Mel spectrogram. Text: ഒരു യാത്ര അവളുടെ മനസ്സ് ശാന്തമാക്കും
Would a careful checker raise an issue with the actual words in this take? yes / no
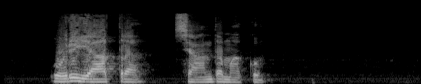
yes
